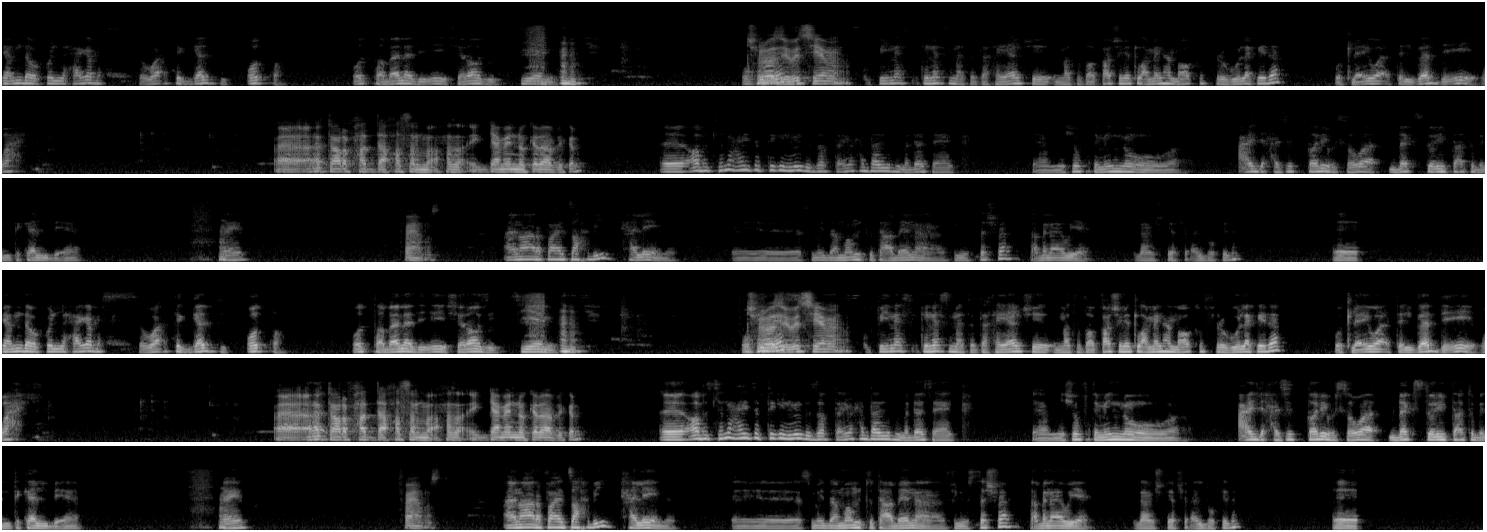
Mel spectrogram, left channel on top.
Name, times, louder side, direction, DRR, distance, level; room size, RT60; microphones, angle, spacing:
voice 1, 0.0-2.1 2.5-2.8 3.5-5.6 7.4-7.9 8.8-12.8 13.3-15.1 17.9-18.1 21.4-24.5 25.1-26.6 27.2-30.4 31.9-32.1 34.7-36.4 37.0-40.5 41.0-42.0 43.0-43.2, right 7 dB, 70° right, 0.3 m, -27 dB
voice 2, 5.2-5.8 7.4-8.5 17.5-20.6 31.6-31.9 33.7-34.0, right 3 dB, 30° right, 1.0 m, -27 dB
7.4 x 5.0 x 2.5 m
head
